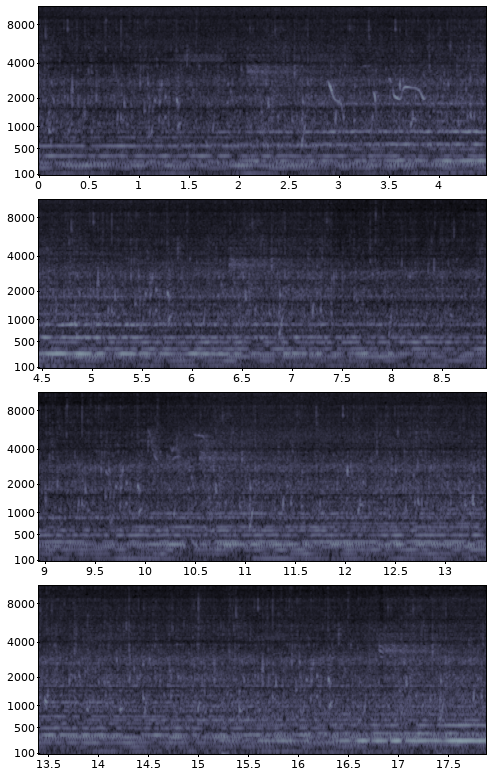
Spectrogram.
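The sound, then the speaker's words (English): A cascading waterfall rushes steadily and continuously, a dense wash of falling water with fine splashes and trickles, heard at a moderate, even level with no voices. “Around the side of the mountain, you enter a cascading waterfall, bringing with it all of the energy of the universe as it streams down all over your body, washing away all impurities.”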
